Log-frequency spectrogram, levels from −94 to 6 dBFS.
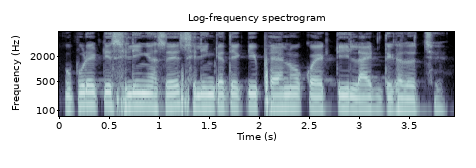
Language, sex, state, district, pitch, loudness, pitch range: Bengali, female, West Bengal, Alipurduar, 120 Hz, -16 LUFS, 110-125 Hz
